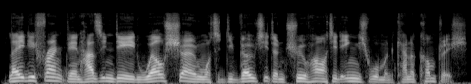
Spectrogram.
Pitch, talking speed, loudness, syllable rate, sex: 130 Hz, 205 wpm, -19 LUFS, 5.7 syllables/s, male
